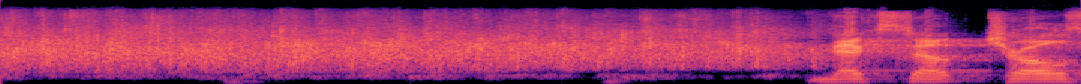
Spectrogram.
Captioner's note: audience applauding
